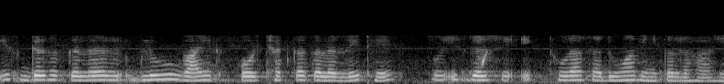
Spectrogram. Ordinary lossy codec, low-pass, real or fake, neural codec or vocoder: AAC, 16 kbps; 7.2 kHz; real; none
